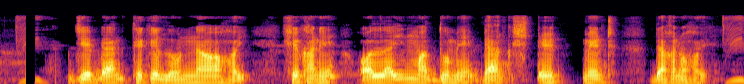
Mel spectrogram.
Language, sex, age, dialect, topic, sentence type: Bengali, male, <18, Northern/Varendri, banking, statement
